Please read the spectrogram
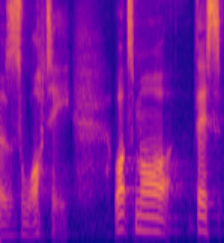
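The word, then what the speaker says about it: złoty: of people think that the Polish currency is called the zloty when it's in fact called the zwati what's more this letter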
